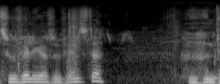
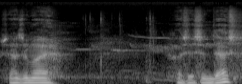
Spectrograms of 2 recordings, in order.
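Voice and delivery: usual speaking voice

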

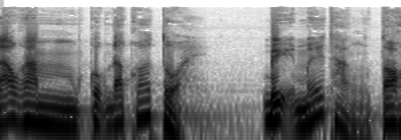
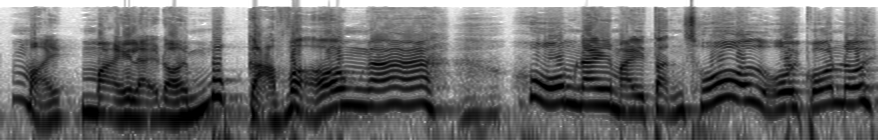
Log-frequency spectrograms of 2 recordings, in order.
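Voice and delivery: furious husband; 11 semitones higher than usual. Acted. Rich husband threatening the man who touched his wife, high and enraged. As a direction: spit out the threat, rising in rage.

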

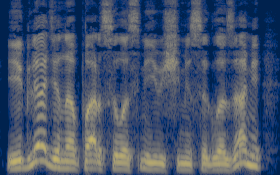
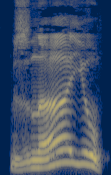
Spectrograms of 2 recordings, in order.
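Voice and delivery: drawn-out, raised outburst; rumbling exclamation; 7 semitones higher, 3 dB louder than usual. A narrator's reading. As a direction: let it roll out with force. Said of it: "пророкотала она, словно водопад обрушился". (раскатистое восклицание)

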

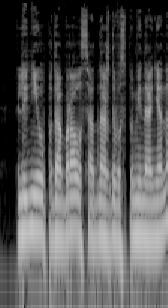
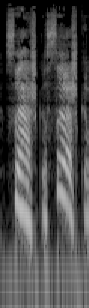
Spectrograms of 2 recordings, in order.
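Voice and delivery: высокий девичий голос, два коротких возгласа; повтори имя высоко, на выдохе радости от встречи; бормотание растроганной девушки; 8 semitones higher, much slower than usual. A narrator's reading. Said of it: "бормотала она". (растроганно бормочет, высоким голосом)

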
